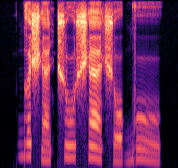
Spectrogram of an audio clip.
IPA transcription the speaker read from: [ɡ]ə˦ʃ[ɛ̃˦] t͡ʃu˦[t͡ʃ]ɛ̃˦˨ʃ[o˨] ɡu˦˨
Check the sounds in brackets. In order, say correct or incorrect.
correct, incorrect: ɛ̃˨, incorrect: ʃ, correct

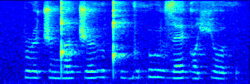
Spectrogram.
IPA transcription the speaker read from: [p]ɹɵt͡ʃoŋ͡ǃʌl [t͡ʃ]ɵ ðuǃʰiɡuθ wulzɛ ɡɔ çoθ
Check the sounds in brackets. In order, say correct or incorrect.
correct, correct

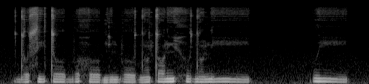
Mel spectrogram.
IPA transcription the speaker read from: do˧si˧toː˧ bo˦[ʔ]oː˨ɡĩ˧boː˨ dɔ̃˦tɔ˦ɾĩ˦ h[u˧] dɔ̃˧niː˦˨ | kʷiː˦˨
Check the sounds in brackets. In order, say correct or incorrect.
incorrect: h, correct

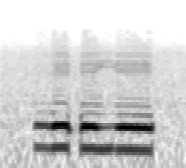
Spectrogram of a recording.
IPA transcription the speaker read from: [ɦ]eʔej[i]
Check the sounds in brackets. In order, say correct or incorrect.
correct, incorrect: e

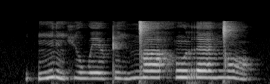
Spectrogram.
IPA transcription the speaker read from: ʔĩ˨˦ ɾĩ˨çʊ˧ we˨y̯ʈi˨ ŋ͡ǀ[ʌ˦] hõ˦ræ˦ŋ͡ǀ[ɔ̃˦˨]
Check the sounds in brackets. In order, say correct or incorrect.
incorrect: a˦, correct

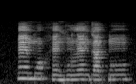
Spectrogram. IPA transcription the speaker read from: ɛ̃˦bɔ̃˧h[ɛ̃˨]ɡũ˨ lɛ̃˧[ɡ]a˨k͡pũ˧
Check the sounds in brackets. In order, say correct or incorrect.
correct, correct

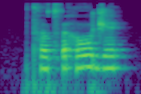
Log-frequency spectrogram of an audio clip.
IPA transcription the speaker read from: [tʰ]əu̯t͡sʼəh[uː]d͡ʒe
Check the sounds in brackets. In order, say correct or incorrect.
correct, incorrect: oː

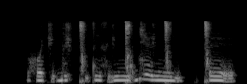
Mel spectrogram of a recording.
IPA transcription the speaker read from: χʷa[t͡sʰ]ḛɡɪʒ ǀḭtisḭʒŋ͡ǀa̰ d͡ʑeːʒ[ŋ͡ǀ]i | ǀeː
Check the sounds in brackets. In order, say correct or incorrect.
incorrect: t͡ʃ, correct

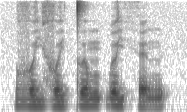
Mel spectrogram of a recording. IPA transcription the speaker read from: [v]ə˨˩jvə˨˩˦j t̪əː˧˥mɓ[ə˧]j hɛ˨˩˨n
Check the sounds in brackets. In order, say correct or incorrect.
correct, correct

